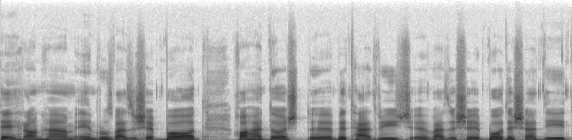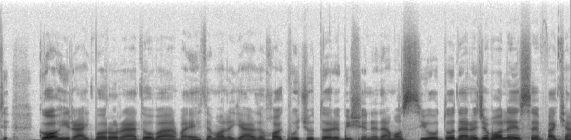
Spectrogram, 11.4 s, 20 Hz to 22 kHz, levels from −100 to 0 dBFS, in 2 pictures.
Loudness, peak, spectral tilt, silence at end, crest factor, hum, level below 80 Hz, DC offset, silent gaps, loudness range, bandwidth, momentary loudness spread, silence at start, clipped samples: -21 LUFS; 0 dBFS; -5 dB/octave; 0 s; 20 dB; none; -40 dBFS; under 0.1%; none; 2 LU; 17.5 kHz; 7 LU; 0 s; under 0.1%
